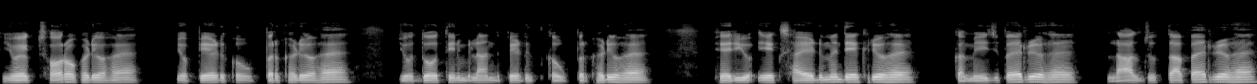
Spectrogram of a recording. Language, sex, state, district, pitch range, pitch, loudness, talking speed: Marwari, male, Rajasthan, Churu, 100-110 Hz, 105 Hz, -18 LUFS, 170 wpm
